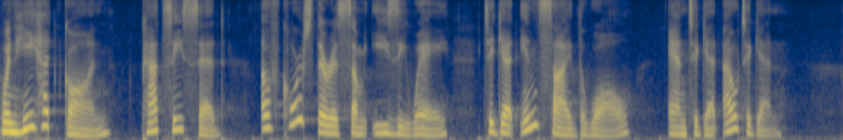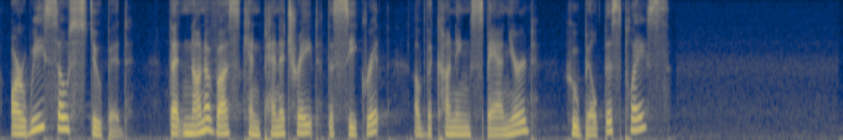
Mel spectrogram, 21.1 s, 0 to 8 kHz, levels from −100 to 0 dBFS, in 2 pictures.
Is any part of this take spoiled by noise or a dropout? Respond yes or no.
no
